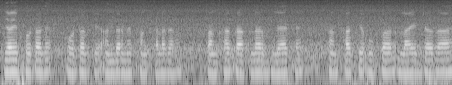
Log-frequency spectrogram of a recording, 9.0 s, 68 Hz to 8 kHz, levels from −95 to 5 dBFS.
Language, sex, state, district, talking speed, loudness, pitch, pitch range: Hindi, male, Jharkhand, Deoghar, 155 wpm, -19 LUFS, 135 Hz, 135-140 Hz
